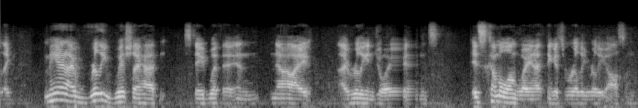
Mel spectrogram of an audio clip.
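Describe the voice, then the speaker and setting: A man's voice: mid-range voice, pushed and bright. An American man interviewing a guest in a casual, chatty style. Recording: lo-fi audio with clear background noise.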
